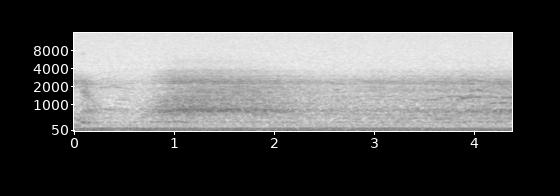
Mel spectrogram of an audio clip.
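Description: Arena crowd reacting from a television broadcast: a swell of crowd noise that rises about a second in and fades, over a steady low hum.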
